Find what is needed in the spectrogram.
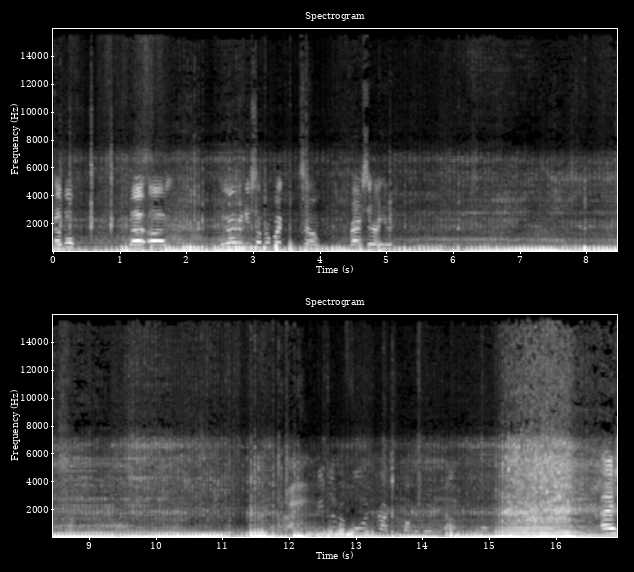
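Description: Four-wheeler (ATV) engine idling steadily, with voices over it in the first few seconds and a louder rush of noise near the end.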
